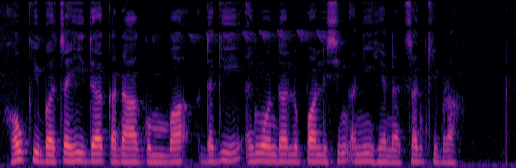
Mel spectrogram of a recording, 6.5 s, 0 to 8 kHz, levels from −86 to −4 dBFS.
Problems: background sounds at intervals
